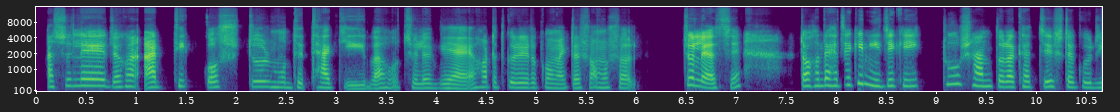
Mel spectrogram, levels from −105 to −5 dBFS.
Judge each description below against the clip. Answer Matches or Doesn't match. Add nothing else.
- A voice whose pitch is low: Doesn't match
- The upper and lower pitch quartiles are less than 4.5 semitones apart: Doesn't match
